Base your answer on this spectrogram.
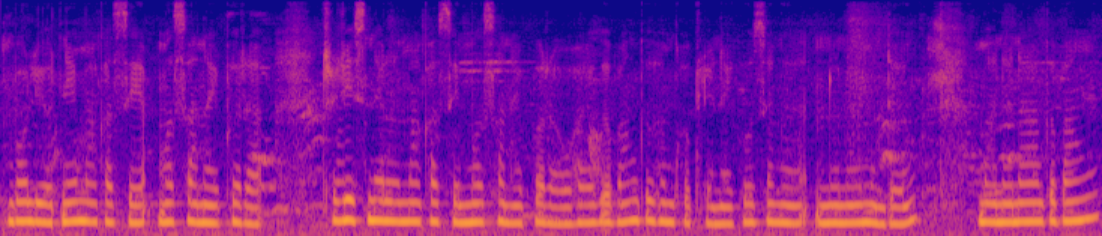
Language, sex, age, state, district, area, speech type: Bodo, female, 30-45, Assam, Udalguri, rural, spontaneous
